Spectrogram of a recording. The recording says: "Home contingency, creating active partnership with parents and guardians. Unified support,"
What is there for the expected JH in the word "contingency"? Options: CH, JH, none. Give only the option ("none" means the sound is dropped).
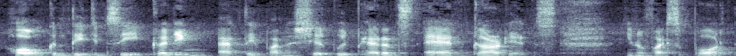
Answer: JH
